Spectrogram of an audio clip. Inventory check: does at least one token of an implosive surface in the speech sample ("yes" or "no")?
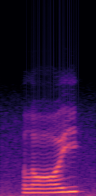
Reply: no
